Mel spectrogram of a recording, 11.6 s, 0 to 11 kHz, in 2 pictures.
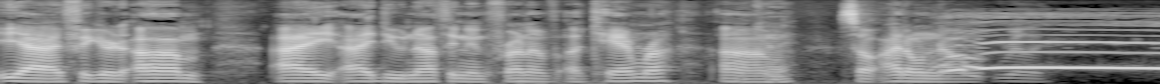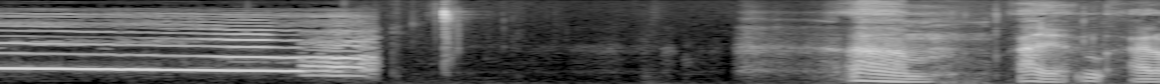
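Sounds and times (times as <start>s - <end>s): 
speech: 0.0s - 5.2s, 10.0s - 11.5s
person howling like a wolf: 4.7s - 7.7s.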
